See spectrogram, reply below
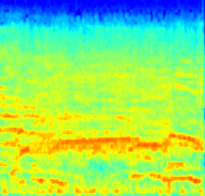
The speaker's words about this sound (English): The crowd is just almost out of control.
